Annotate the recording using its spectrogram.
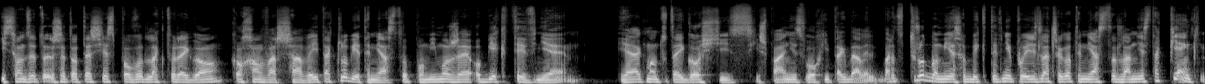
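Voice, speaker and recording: A man talks at a very fast pace with hardly any pauses. His pitch is medium, his loudness very even and his intonation fairly even. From Spain, Argentina, Colombia (diplomat's child). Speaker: travel agency founder. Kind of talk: interview. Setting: studio.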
